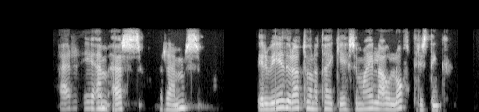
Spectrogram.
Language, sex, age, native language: Icelandic, female, 40-49, Icelandic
